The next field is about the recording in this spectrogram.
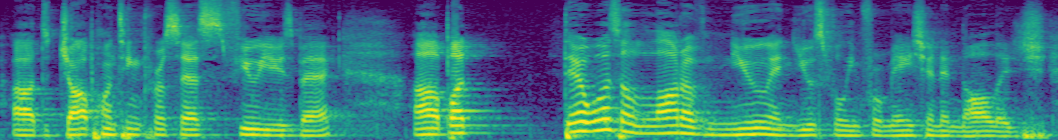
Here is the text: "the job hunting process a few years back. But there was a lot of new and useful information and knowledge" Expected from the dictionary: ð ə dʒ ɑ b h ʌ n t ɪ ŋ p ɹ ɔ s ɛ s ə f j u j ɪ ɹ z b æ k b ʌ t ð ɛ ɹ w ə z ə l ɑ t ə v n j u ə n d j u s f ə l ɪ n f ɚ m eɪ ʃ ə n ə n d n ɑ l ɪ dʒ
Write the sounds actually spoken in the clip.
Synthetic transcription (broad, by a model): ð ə dʒ ɑ b h ʌ n t ɪ ŋ p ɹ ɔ s ɛ s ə f j u j ɪ ɹ z b æ k b ʌ t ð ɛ ɹ w ə z ə l ɑ t ə v n j u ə n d j u s f ə l ɪ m f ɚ m eɪ ʃ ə n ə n n ɑ l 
